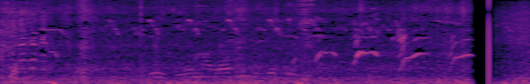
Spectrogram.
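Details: Sheep kept in traditional Indian shepherd farming, giving short, rising-then-falling bleats in quick succession over steady background murmur and voices, ending with a brief dropout.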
